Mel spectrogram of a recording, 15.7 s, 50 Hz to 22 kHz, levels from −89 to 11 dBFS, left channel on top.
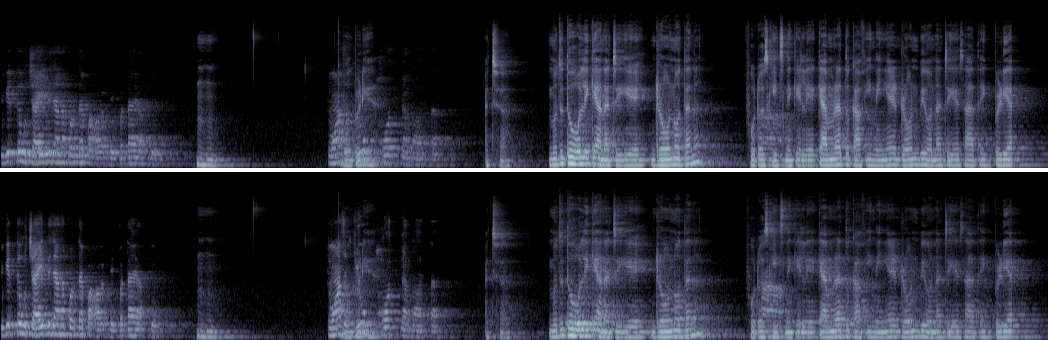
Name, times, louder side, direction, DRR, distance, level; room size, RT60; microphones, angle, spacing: voice 1, 0.0-2.4 4.9-6.6 11.4-11.8, right 3 dB, 70° right, 9 dB, 0.6 m, -31 dB
voice 2, 2.9-3.3 5.1-5.7 7.4-7.6 8.2-10.5 11.2-15.2, left 2 dB, 25° left, 11 dB, 0.3 m, -24 dB
10.5 x 4.3 x 4.4 m, 1.4 s
head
